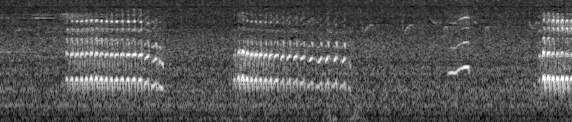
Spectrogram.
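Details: A male baby raccoon (kit) gives high, quavering, bird-like twitters in short pulsing bursts.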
